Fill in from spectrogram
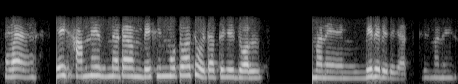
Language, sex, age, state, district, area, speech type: Bengali, female, 30-45, West Bengal, Darjeeling, rural, conversation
